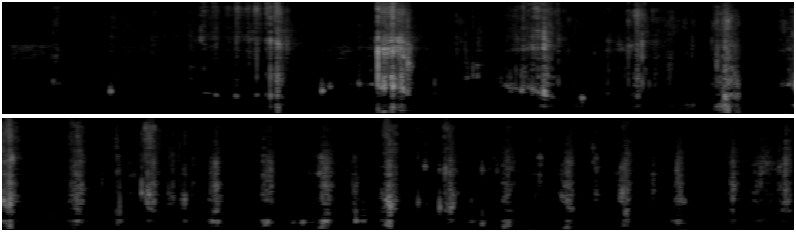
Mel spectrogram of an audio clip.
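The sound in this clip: Crunchy food being chewed, heard as many quiet, crisp crunches in an irregular rhythm that grows quicker and more even toward the end, with no talking.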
